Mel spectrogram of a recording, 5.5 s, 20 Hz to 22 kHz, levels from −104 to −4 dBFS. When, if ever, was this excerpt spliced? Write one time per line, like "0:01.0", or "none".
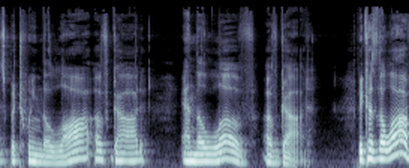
none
